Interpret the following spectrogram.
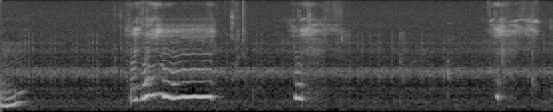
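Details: Pet Pembroke Welsh Corgi Chester, indoors, trying to get his owners' attention: a brief rising squeak, then a sustained, slightly rising whine lasting about a second, followed by two short clipped yelps amid a low background hum.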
